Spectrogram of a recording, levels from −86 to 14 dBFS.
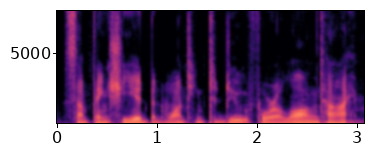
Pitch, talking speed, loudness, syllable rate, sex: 100 Hz, 215 wpm, -18 LUFS, 4.8 syllables/s, male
